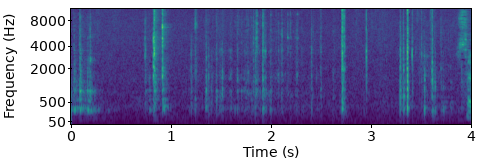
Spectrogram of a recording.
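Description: A screwdriver working the screws of an HP 3400A voltmeter's metal case to free its cover: a string of sharp, irregularly spaced clicks and taps, about eight in all.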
